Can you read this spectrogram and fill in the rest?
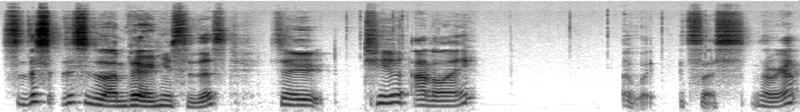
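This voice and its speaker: A woman's voice: sits low, expressive, moderate pace, darkish tone. A woman chatting casually as she streams a game live. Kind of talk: casual live gaming chat.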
